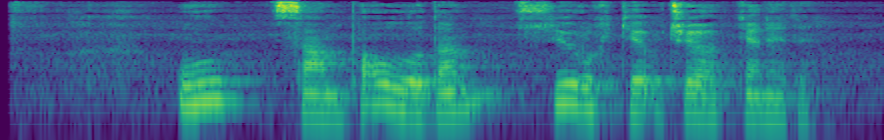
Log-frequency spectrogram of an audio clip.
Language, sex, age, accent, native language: Uzbek, male, 25-34, Xorazm, Uzbek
